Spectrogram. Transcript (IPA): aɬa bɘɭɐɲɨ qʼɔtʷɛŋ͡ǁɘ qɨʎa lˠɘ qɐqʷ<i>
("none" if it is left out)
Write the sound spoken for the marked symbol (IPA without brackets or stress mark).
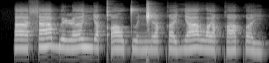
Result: i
